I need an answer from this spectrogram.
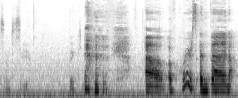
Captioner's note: chuckles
